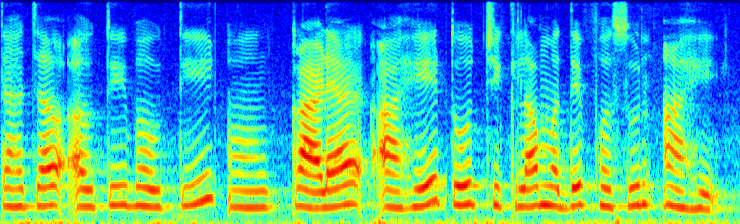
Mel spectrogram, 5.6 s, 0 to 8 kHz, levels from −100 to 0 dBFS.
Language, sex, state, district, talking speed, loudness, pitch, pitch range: Marathi, female, Maharashtra, Chandrapur, 110 wpm, -16 LUFS, 245 Hz, 230-255 Hz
